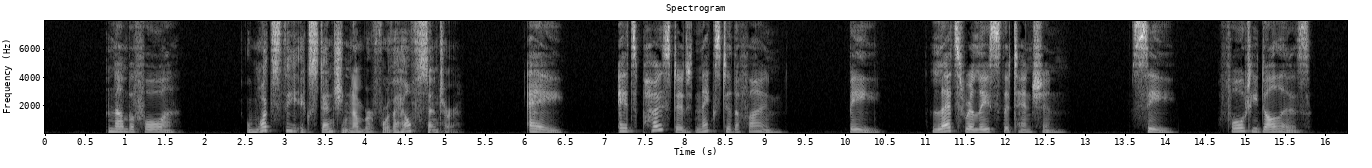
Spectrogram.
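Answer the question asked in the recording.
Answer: A: It's posted next to the phone.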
